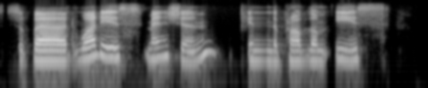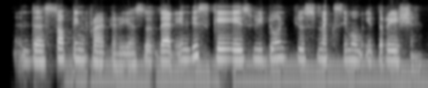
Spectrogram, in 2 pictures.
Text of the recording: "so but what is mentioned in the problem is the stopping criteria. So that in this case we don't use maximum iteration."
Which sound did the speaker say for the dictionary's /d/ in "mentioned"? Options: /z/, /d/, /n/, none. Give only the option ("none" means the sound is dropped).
none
